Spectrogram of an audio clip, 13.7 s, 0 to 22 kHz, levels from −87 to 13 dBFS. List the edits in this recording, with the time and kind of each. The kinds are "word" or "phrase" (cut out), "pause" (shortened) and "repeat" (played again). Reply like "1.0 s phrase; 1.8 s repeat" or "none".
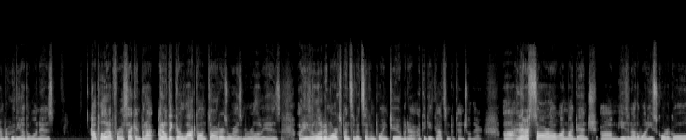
10.6 s word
